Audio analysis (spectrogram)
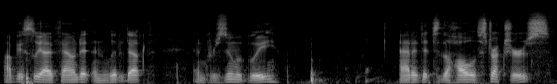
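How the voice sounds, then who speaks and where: Let's play host, man, lowish voice, slightly stuffy nose, relaxed meandering commentary with fillers. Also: normal speed, gravelly, a little hiss or hum. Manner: rambling, thinking aloud with many fillers. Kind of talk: casual gameplay commentary.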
